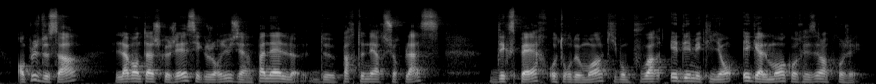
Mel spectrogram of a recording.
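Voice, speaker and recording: In a very clean recording with a silent background, a man's words come at a fairly quick pace. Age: 30s. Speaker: financial advisor and podcast host. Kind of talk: interview answers, podcast. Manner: conversational with fillers.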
